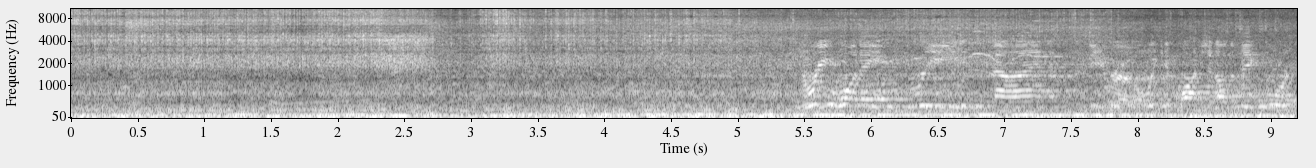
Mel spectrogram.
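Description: Modified pulling tractor engine roaring steadily at a tractor pull in Fort Recovery, Ohio, a loud continuous drone with rising revs, while an announcer talks over it.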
